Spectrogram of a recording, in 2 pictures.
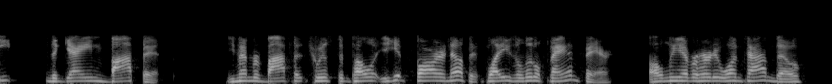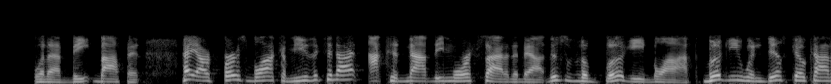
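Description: From start to finish the speech sounds muffled and hoarse, with consonants smeared together and nothing audible above 4 kHz. The damage is heavy, and it comes from the G.723.1 codec, an early internet-telephony coder that models the voice in 30 ms frames and updates that model slowly. Its narrow band removes the upper range, and the low bitrate, which fits roughly 6.3 kbit/s, leaves too little detail to keep fast consonant transitions distinct.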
